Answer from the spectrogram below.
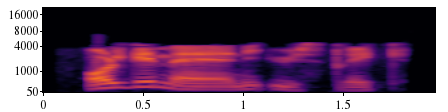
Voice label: "allgemeini", Bas Rhin; expressions populaires

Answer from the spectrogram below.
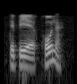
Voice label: "bierbrunne", alsace

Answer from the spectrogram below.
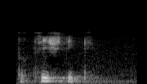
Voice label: "zischtig", alsace; meteo

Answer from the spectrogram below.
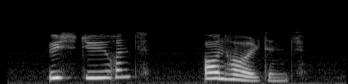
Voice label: "usdurend", Bas Rhin; persistant

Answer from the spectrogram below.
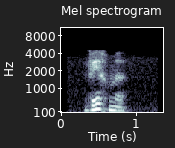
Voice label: "warme", alsace; meteo

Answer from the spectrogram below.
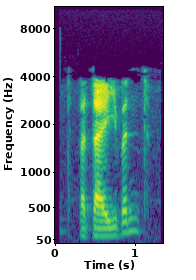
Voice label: "betaubend", alsace; vin; capiteux

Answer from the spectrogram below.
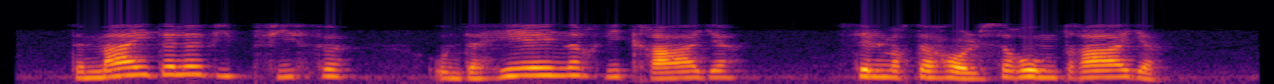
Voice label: "maidle", Alsace

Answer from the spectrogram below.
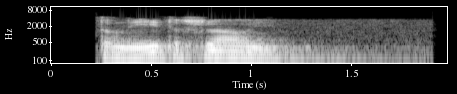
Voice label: "nidderschlaj", alsace; meteo

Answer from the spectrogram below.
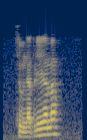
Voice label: "sunnabluema", alsace

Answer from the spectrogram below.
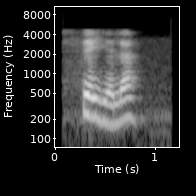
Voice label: "saila", alsace

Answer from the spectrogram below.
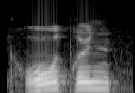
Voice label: "rotbrun", alsace; vin; rouge brun

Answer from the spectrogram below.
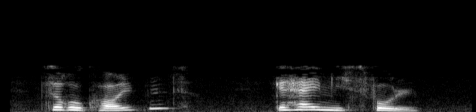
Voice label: "zruckhaltend", Bas Rhin; vin; discret

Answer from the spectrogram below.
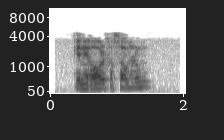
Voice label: "generalversammlung", alsace

